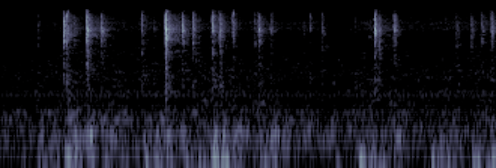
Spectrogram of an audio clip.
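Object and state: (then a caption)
Laptop plastic keyboard typing. Fingertips type continuously on the solid keys of a black plastic chiclet keyboard on a silver Samsung laptop. Quiet, short, bright clicks come in an uneven stream over a soft low background, each tap dying away almost at once.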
